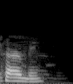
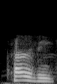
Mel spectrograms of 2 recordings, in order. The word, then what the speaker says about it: Kirby: Ozzy Kirby. – Can you spell it for me? – Ozzie. Kirby, K-I-R-B-Y.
